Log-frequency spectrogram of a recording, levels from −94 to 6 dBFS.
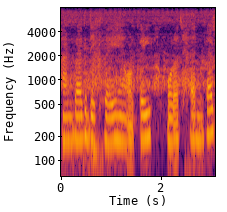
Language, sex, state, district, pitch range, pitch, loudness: Hindi, female, Punjab, Fazilka, 175-185 Hz, 180 Hz, -17 LUFS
